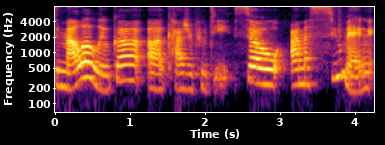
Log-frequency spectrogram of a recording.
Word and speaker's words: Cajeput: And then I had to look up how to pronounce this one. I've never heard of this. It's Cajeput.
